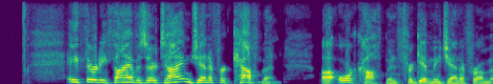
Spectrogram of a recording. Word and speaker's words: Kaufman: It is actually Kaufman, like sauerkraut.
